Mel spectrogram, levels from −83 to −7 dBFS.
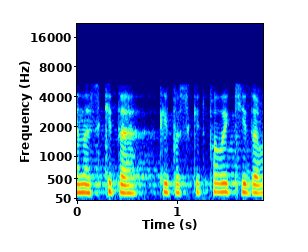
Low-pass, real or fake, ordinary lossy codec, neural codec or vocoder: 5.4 kHz; real; Opus, 32 kbps; none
